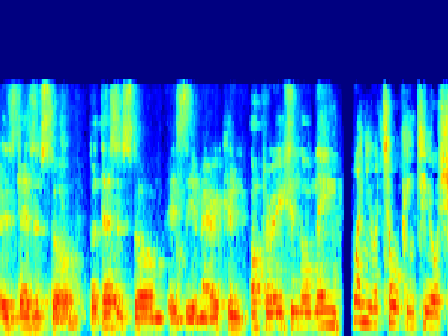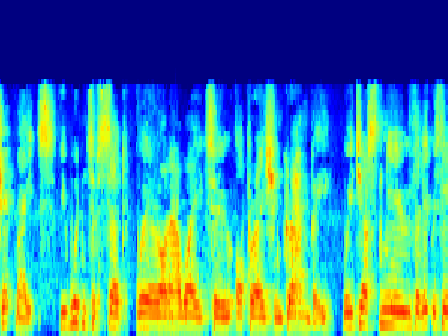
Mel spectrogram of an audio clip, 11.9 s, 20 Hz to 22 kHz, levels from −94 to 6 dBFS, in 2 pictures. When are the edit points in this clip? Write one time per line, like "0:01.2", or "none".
0:04.6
